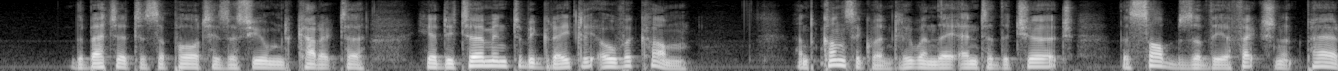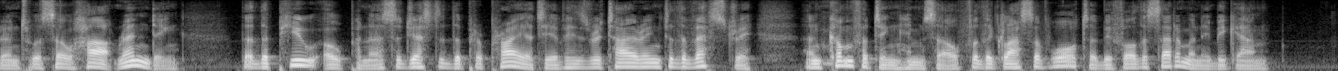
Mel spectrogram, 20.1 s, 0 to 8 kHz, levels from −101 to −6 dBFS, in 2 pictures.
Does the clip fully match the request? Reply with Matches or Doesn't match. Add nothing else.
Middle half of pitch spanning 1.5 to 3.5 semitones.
Doesn't match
